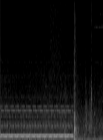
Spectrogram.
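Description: Desk telephone ringing: a single trilling electronic ring about a second and a half long, then it stops.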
